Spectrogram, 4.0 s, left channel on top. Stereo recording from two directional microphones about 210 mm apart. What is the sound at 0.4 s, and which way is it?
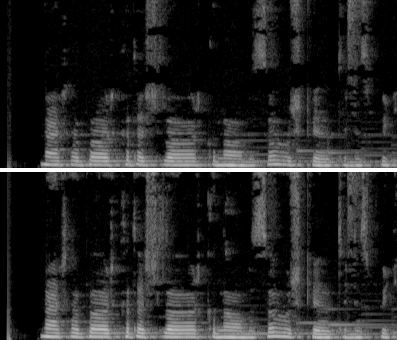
Speech, 25° right (ahead or behind).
